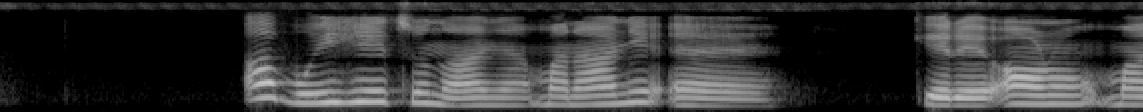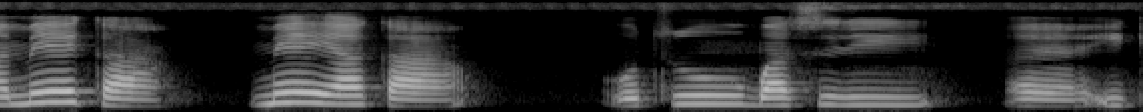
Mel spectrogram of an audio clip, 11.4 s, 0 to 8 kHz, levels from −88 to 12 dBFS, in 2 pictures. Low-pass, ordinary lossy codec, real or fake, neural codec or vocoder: 7.2 kHz; none; real; none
